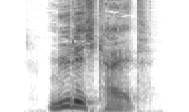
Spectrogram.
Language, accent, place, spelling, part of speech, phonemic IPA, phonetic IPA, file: German, Germany, Berlin, Müdigkeit, noun, /ˈmyːdɪçˌkaɪ̯t/, [ˈmyːdɪçˌkaɪ̯t], De-Müdigkeit.ogg
- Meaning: tiredness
